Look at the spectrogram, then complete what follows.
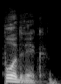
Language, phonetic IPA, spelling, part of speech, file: Russian, [ˈpodvʲɪk], подвиг, noun, Ru-подвиг.ogg
- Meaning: 1. exploit, feat, heroic deed 2. (difficult) labor, struggle 3. motion, progress, advance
